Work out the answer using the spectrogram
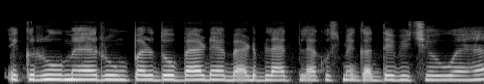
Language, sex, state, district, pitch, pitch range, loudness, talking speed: Hindi, female, Himachal Pradesh, Shimla, 210 Hz, 205-220 Hz, -13 LUFS, 200 wpm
